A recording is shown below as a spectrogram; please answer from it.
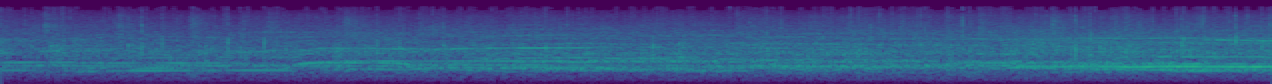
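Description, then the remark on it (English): A packed, sold-out concert crowd cheers and applauds in a steady, dense roar of clapping, with shrill whistles and shouts riding on top, swelling slightly louder toward the end. No one speaks. “And a sold-out crowd that won't let him go, for sure.”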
